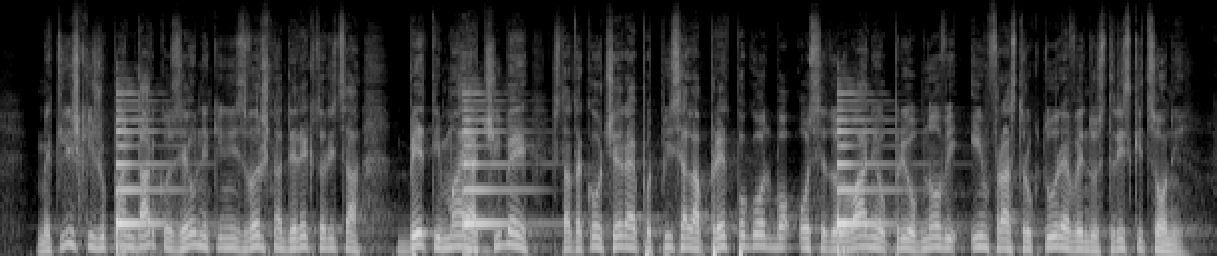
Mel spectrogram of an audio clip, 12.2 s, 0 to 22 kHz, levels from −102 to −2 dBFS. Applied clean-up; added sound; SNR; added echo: none; Piano; 2 dB; none.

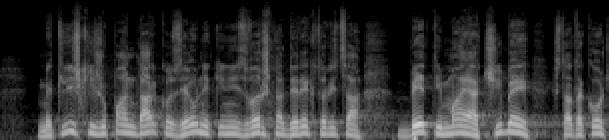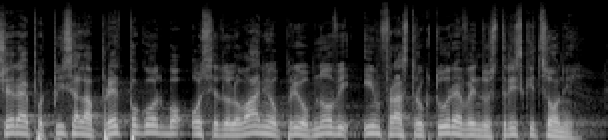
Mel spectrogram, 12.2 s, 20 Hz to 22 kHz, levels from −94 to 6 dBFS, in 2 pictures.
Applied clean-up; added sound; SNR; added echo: none; none; none; none.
